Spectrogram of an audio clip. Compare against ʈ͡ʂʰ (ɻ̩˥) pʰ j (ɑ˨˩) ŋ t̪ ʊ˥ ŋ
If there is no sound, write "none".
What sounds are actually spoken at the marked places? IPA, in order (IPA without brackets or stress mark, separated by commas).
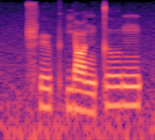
ɻ̩˧˥, ɑ˨˩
